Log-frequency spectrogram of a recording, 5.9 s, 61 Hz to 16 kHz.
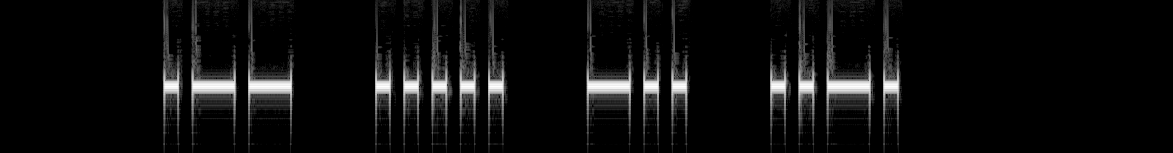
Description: Morse code, heard as a keyed tone, about 17 wpm, spaced as for 12 wpm, 700 Hz. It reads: W5DF
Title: USA Call Signs - 4 Characters - 2x Character Spacing - 17wpm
